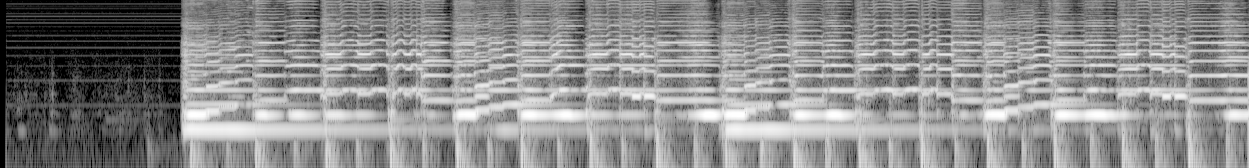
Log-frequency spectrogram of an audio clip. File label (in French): Marche; Marche de piau long; d'après L Peyrat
